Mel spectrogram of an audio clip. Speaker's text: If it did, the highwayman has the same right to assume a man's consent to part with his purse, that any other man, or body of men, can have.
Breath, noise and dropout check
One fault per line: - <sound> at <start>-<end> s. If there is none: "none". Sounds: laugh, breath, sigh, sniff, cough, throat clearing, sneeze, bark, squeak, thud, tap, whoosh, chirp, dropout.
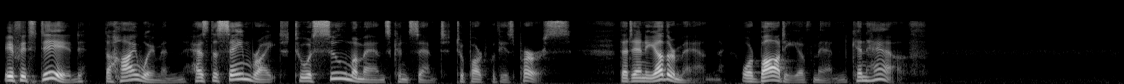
none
